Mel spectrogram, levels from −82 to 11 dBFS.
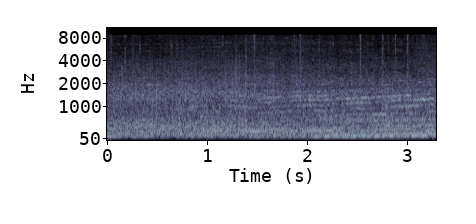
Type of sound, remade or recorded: recorded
